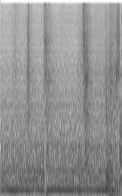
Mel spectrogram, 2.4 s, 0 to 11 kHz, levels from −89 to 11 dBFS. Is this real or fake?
fake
